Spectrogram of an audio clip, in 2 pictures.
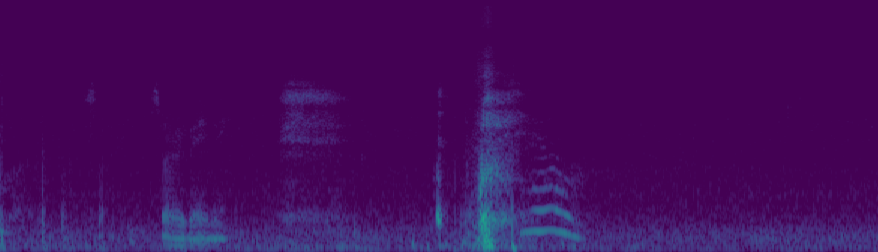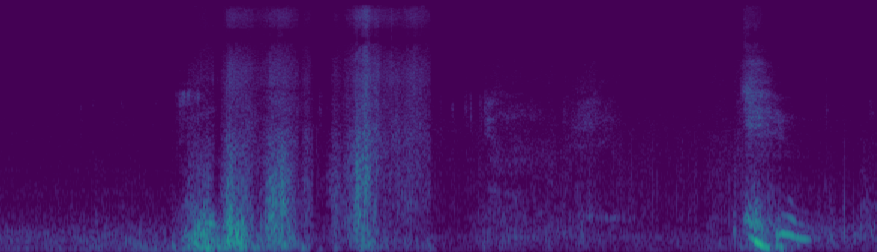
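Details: Natural, uninduced sneezes: a voiced sneeze, then a run of loud explosive bursts and a final one, with quiet voice between.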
